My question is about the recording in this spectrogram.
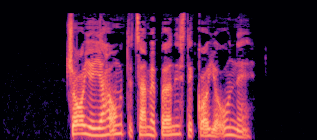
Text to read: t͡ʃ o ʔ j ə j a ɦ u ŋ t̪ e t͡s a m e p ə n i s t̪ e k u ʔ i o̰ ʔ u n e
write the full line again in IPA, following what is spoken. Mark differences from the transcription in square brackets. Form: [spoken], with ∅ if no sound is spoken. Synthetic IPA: t͡ʃ o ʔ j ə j a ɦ u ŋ t̪ e t͡s a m e p ə n i s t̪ e k [o] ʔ [j] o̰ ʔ u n e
